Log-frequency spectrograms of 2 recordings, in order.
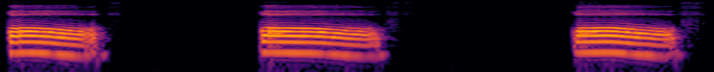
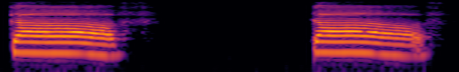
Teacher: the back part of our tongue, it touches the soft palate with strength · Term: heavy letter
